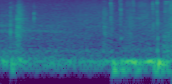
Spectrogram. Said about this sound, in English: You're typing away.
